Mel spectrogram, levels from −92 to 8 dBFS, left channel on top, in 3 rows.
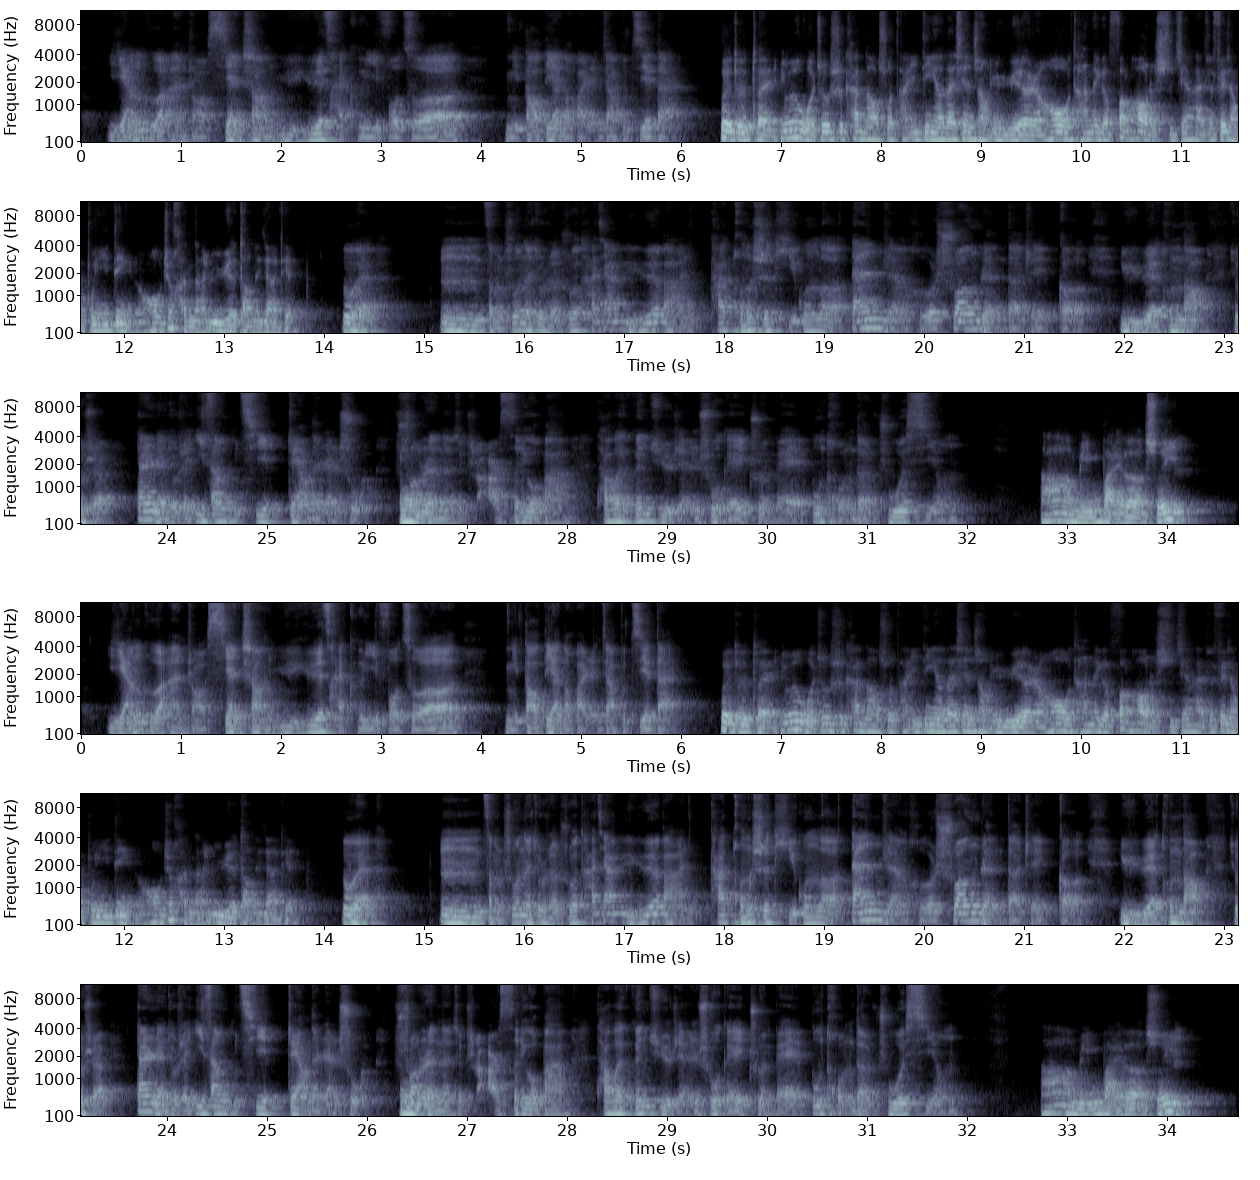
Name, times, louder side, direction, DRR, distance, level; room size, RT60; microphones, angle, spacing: voice 1, 0.3-3.9 4.2-6.0 14.2-14.6 15.2-31.9 34.0-34.1, right 1 dB, 40° right, 0.5 m, -34 dB
voice 2, 6.4-13.7 26.3-26.6 32.7-34.1, left 3 dB, 45° left, 0.3 m, -28 dB
3.9 x 2.6 x 2.9 m
head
